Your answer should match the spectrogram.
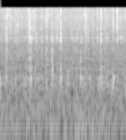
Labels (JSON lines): {"label": "ambient", "recorder": "HydroMoth"}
